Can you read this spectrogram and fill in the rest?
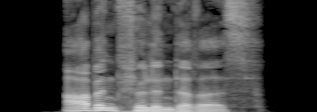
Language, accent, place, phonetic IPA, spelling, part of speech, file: German, Germany, Berlin, [ˈaːbn̩tˌfʏləndəʁəs], abendfüllenderes, adjective, De-abendfüllenderes.ogg
- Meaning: strong/mixed nominative/accusative neuter singular comparative degree of abendfüllend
